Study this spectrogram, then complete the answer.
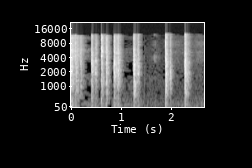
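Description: Keys clack on a computer keyboard in short, uneven bursts of single strokes with brief pauses between, close and fairly quiet, with no one speaking.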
